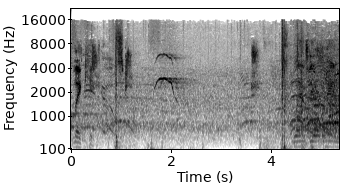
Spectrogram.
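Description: A punch lands with a sharp thud.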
